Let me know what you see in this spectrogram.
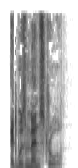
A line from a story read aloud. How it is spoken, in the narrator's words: said Roy coldly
